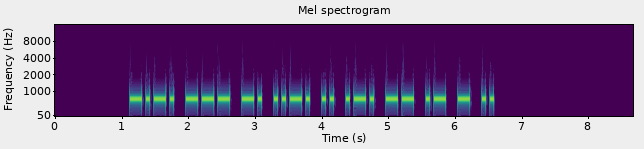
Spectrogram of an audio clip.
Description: Morse code, heard as a keyed tone, about 20 wpm, 700 Hz. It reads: CONFIRMATI
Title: Build A Word - 5 Letters At A Time - 12-Letter Words - 20wpm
